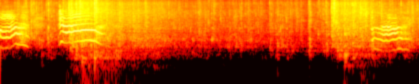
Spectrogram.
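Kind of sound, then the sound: animal, kitten meowing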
